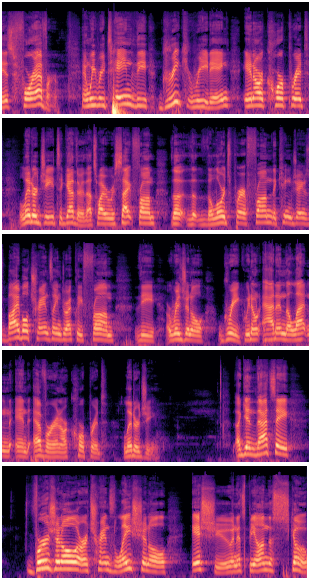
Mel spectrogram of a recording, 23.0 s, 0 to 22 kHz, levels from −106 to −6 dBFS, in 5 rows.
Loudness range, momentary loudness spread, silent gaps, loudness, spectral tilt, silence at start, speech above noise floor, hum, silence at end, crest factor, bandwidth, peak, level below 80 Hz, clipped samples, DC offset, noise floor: 8 LU; 15 LU; none; -23 LUFS; -5 dB/octave; 0 s; 51 dB; none; 0 s; 24 dB; 15 kHz; 0 dBFS; -32 dBFS; under 0.1%; under 0.1%; -74 dBFS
